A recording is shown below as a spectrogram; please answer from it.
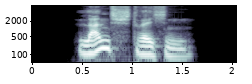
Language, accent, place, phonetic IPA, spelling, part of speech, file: German, Germany, Berlin, [ˈlantˌʃtʁɪçn̩], Landstrichen, noun, De-Landstrichen.ogg
- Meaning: dative plural of Landstrich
